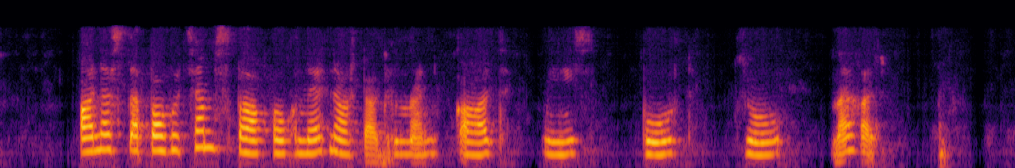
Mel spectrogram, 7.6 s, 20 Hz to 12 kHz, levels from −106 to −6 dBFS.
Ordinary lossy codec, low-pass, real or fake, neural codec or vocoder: AAC, 64 kbps; 7.2 kHz; fake; codec, 16 kHz, 4.8 kbps, FACodec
